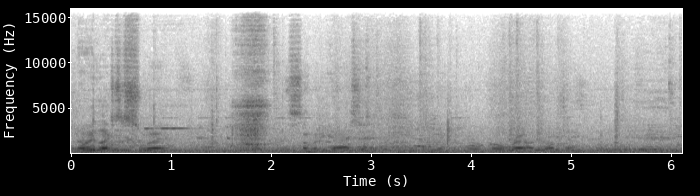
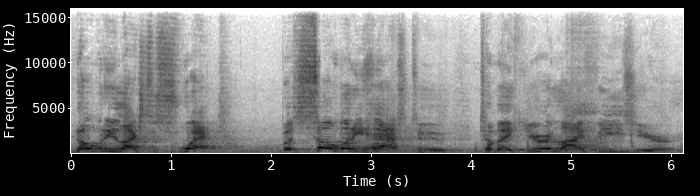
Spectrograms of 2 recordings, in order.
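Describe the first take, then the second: First: Low, soft, held back; low quiet take of the line. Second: Higher, louder and slowed; loud raised take of the line; loud and rising. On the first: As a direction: let it sink low and quiet. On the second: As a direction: push it up and out. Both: Shown as a demonstration. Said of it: "Put inflection in your voice".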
